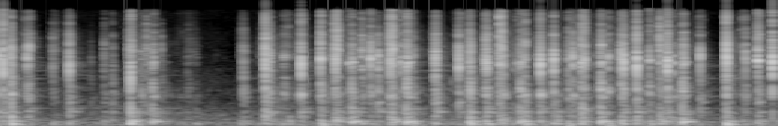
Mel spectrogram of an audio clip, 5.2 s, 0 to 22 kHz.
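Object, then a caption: Plastic computer keyboard. Fingertips type quickly on a vintage 1980s plastic computer keyboard with cream plastic keycaps. Each keystroke gives a crisp, bright, high clack that dies away almost instantly. A steady run of keystrokes is broken by a brief pause before the typing resumes.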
